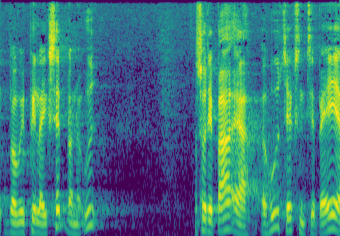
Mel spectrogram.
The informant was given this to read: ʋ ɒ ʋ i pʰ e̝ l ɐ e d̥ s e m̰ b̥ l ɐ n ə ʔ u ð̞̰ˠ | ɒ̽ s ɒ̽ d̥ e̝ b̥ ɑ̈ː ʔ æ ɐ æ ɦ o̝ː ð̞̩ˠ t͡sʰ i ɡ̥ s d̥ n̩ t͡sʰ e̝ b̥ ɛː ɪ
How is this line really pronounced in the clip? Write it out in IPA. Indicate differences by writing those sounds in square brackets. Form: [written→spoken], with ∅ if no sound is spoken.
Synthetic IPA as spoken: ʋ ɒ ʋ i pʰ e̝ l ɐ e [d̥→ɡ̥] s e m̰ b̥ l ɐ n ə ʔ u ð̞̰ˠ | ɒ̽ s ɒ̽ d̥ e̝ b̥ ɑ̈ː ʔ æ ɐ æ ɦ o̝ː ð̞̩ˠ t͡sʰ [i→e] ɡ̥ s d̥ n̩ t͡sʰ e̝ b̥ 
